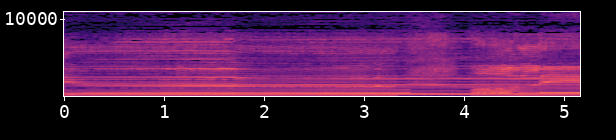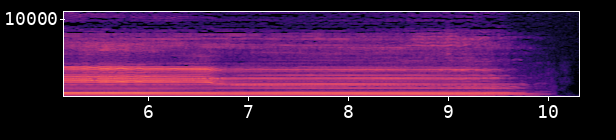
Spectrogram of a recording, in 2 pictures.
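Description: A women's barbershop quartet sings a cappella in close four-part harmony. The voices hold long chords and shift together into new chords several times, with a brief break a little before the middle, and the last chord fades out just before the end. This is the close of an original barbershop-style intro, which modulates into the key of the chorus.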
